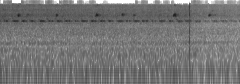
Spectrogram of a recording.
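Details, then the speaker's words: Van serpentine belt tensioner pulley, seen moving all over the place, heard at idle from underneath: a faint, sharp chirp about two and a half times a second points to a worn, wobbling tensioner pulley. "Yeah. So that's my tensioner pulley, and it's like moving like that."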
